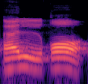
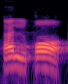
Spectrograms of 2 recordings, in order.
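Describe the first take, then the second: First: القى drawn out very slowly, lam thin, qaf heavy; slow tajweed model. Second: القى with a light lam and a heavy emphatic qaf; thin lam, heavy qaf. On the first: Teacher repeats القى slowly for the class, thin lam, heavy qaf. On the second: Teacher models القى for students, thin lam, heavy qaf. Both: Shown as a demonstration. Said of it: "اللام مرققة والقاف مفخمة".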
